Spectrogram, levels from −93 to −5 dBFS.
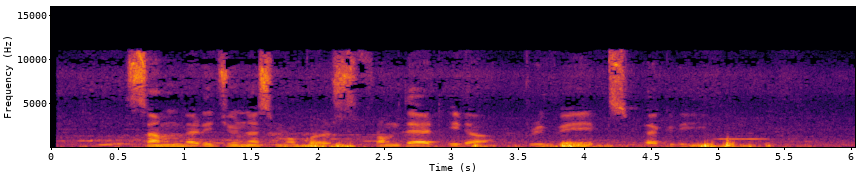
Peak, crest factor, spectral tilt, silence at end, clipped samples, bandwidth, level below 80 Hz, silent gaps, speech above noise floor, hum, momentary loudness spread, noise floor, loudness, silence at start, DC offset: -4 dBFS; 22 dB; -5 dB/octave; 0 s; under 0.1%; 11.5 kHz; -42 dBFS; none; 22 dB; none; 13 LU; -46 dBFS; -25 LUFS; 0.05 s; under 0.1%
